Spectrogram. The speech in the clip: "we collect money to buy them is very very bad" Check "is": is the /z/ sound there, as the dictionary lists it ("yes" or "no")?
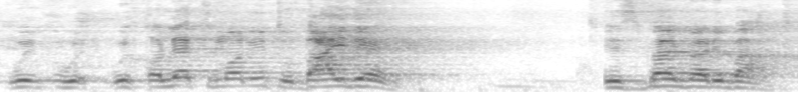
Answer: no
